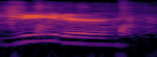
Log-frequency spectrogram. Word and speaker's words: Jeter: Eric Jeter, and they put parentheses like Derek Jeter.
